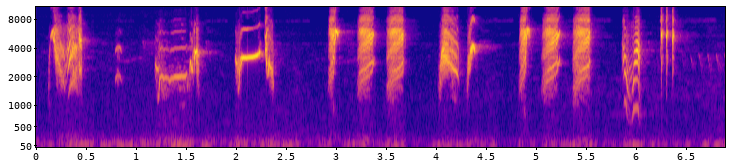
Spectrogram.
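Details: Long-tailed shrike song played to make other shrikes answer, mixing a few clear whistled and nasal notes with spaced, harsh, buzzy chips in irregular pairs.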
